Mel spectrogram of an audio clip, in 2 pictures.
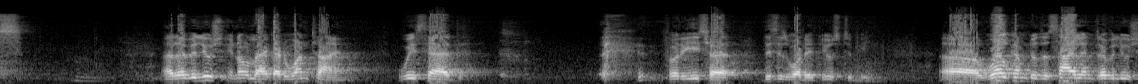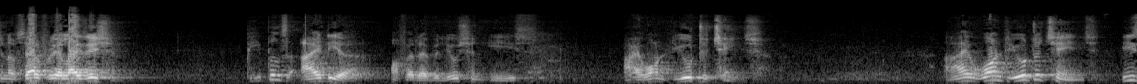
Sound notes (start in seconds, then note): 5.4 laughs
